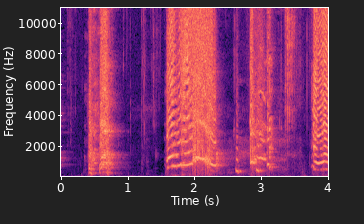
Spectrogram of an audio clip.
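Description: Loud wordless cries and coughing in several short bursts, the longest in the middle with a wavering pitch: a person reacting in disgust to a mouthful of a bad food mixture.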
